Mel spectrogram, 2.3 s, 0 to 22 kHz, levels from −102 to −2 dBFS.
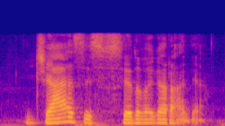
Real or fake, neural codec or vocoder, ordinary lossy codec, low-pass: real; none; none; 7.2 kHz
